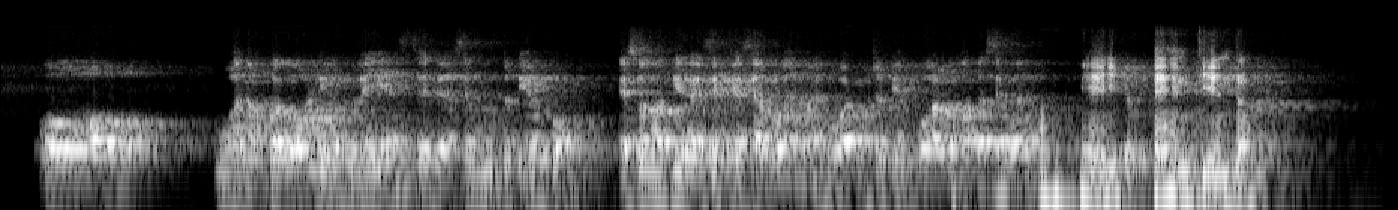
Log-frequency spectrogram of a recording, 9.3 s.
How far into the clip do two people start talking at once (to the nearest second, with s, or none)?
none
